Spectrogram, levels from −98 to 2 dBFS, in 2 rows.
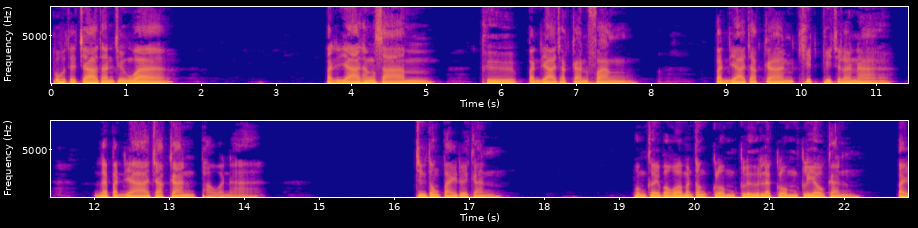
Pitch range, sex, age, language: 110-135 Hz, male, 20-39, Thai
